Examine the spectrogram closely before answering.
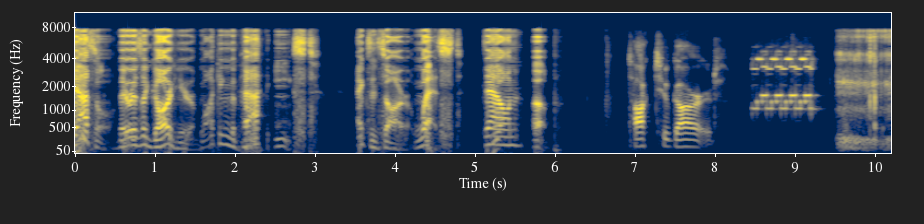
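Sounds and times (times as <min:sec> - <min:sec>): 
speech: 0:00.2 - 0:06.1, 0:07.0 - 0:08.1, 0:09.5 - 0:09.8
telephone ringing with an electronic trill: 0:08.4 - 0:09.4.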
